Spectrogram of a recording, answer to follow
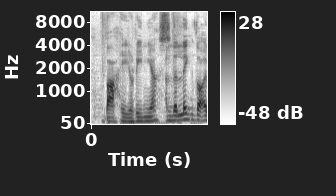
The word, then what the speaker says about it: Barreirinhas: need to get to this town called Barinas or they would pronounce it in Brazil something like Bahinas.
